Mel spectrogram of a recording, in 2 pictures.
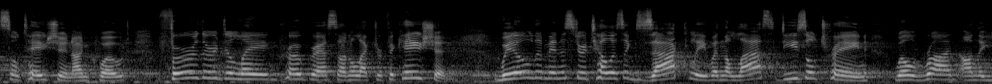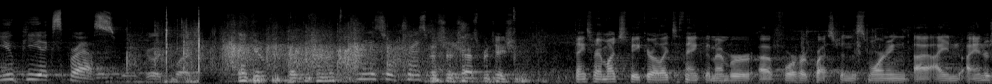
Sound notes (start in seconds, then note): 14.8 applause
